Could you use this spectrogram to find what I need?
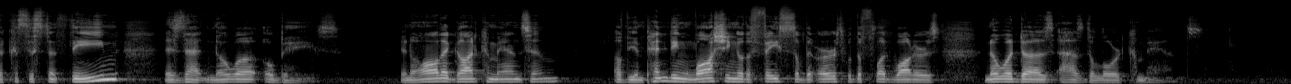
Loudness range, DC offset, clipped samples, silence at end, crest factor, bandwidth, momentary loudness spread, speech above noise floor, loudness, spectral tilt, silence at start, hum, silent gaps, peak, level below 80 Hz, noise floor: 4 LU; under 0.1%; under 0.1%; 0.9 s; 20 dB; 17.5 kHz; 18 LU; 34 dB; -29 LUFS; -4.5 dB/octave; 0 s; none; none; -10 dBFS; -70 dBFS; -63 dBFS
